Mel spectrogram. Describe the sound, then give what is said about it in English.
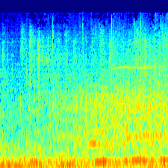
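Audience applause for the finalists after a women's tennis doubles final: a steady, dense wash of clapping that holds at an even level throughout, with faint voices beneath it. “And getting some round applause.”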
